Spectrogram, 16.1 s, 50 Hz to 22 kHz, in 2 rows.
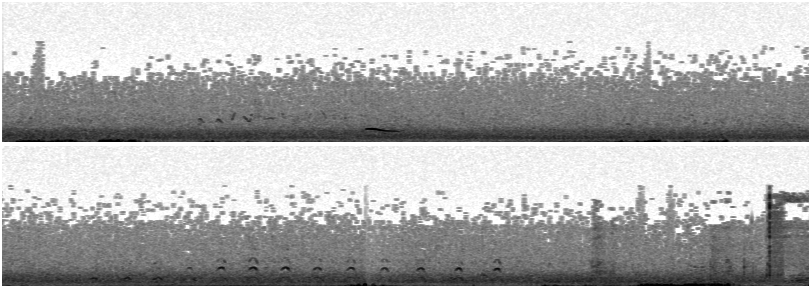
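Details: Harbor seals at Moss Landing State Beach, California, on 17 February 2020 give deep, rough grunting bursts a few seconds apart over steady surf and wind.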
